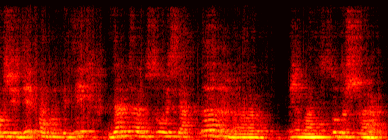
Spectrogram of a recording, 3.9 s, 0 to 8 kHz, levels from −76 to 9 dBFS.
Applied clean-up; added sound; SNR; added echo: neural separator model SepFormer DNS4.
